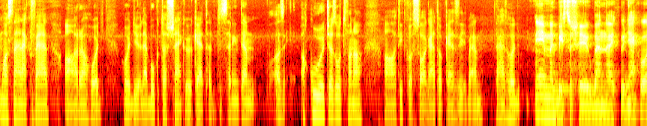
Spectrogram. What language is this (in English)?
Hungarian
